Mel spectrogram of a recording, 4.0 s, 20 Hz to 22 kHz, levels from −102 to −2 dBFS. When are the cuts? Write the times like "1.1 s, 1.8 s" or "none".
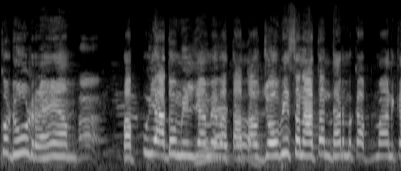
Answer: none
